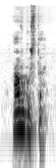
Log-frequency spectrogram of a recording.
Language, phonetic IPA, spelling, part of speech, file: Russian, [ˈavɡʊstə], августа, noun, LL-Q7737 (rus)-августа.wav
- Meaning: genitive singular of а́вгуст (ávgust)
